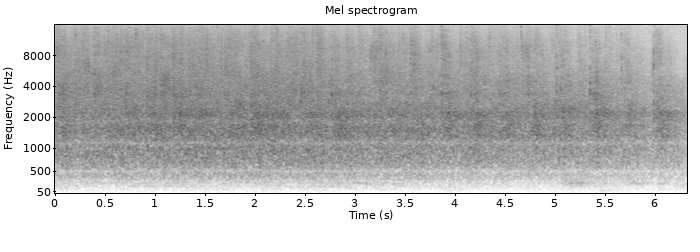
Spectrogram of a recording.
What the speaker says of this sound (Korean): 오늘 예배에 참석하신 노순호님께 응원의 박수 부탁드리겠습니다.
